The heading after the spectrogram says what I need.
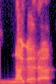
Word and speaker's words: Nagara: I might accidentally say Nagara, which like is actually like a Vrdhi derivative of the same word. But like it is apparently correctly pronounced Nagara.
